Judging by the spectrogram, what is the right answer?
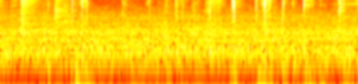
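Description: Computer keyboard typing while filling in skills on a Fiverr account profile, with quick, irregular clusters of light key clicks close by against a steady background hum.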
